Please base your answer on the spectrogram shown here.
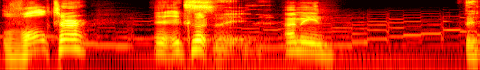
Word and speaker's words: Walter: They couldn't rename him under a different spelling of Walter or the way it usually is pronounced, Volter.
